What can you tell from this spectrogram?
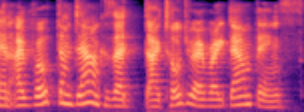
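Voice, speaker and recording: A woman with a Brooklyn accent, fairly slow with lively intonation, on a very clean recording with a silent background. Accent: New York, Brooklyn. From Brooklyn, New York, Jamaican family. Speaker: career coach. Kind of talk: live stream talk.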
